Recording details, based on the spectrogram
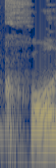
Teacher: j'ai un re qui est phonétiquement sourd, pas phonémiquement, mais phonétiquement sourd. La surdité du re, elle est totalement prédictible, puisque systématiquement, dès que j'ai un phonème R à côté d'une consonne sourde, ce phonème R serait réalisé sous forme sourde.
